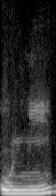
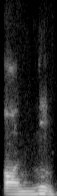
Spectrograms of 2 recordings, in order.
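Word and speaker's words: 언니: No, no se dice uni, se dice oni, con la O grande. Abren la boca y pronuncian oni, oni.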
